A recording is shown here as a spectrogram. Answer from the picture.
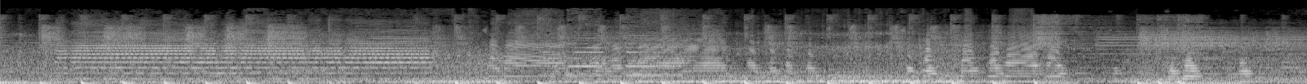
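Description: Truck air horn blowing a steady chord for about three and a half seconds, followed by shorter tooting horn notes, over music with a steady beat.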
